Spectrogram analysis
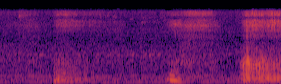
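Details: A sleeping dog snoring after a long day: three soft snorting snores over a steady low room hum.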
